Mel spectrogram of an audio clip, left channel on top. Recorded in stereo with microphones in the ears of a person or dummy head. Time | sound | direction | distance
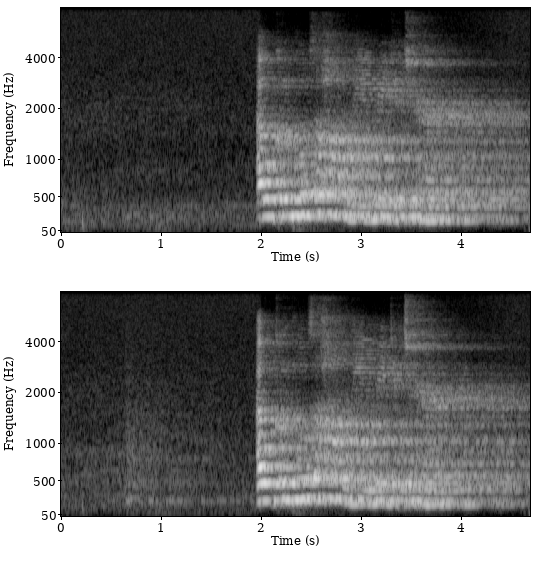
1.9 | a woman speaking | 70° right (ahead or behind) | 1.6 m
